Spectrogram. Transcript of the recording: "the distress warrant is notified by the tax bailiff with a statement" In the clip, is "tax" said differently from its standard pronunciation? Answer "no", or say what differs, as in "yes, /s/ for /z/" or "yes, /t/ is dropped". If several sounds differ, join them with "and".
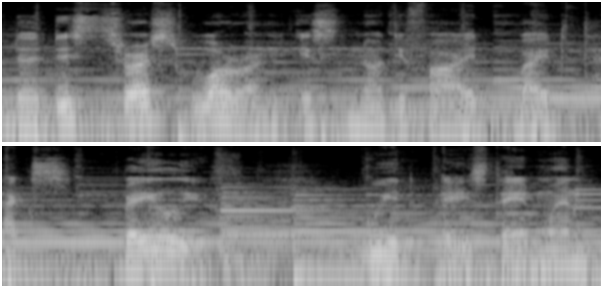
no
